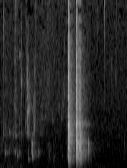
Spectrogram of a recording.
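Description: A watercolor brush is rinsed in a cup of water while painting a plumeria flower, making a brief, faint swish and drip. Two quick splashy pulses rise from near silence and fade almost at once.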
